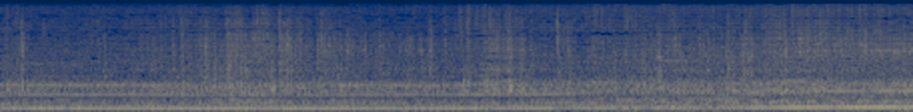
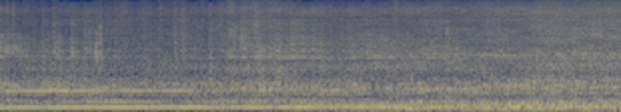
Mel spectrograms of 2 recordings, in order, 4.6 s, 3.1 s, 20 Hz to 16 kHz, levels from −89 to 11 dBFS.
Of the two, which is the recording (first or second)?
first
